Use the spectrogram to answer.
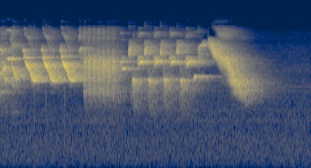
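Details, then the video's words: A European goldfinch hybrid of Carduelis carduelis balcanica parentage sings rippling buzzy trills and repeated chirps, closing with a long descending slur, then silence. "Singing the bastard Carduelis carduelis. Balcanika ( Śpiew bastarda po C.c. Balcanika )"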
